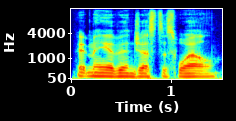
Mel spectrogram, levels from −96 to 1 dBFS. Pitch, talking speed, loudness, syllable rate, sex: 110 Hz, 275 wpm, -15 LUFS, 5.1 syllables/s, male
